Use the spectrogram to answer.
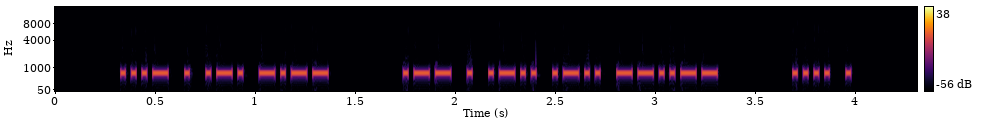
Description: Morse code, heard as a keyed tone, about 46 wpm, 700 Hz. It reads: VERY WELL, HE
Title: 2x Word-Spacing - Sentences from Top 200 Words - 45wpm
